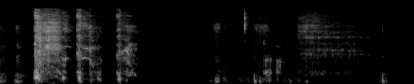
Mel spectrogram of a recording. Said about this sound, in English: Yeah. Hold on, I gotta cough.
